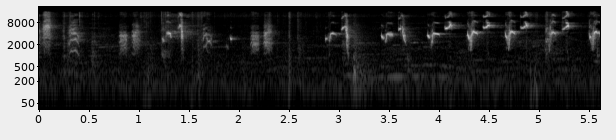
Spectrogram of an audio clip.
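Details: A young long-tailed shrike sings a jumbled stream of high, squeaky chirps and short whistles, sparse at first, then faster and louder in dense, varied notes.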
